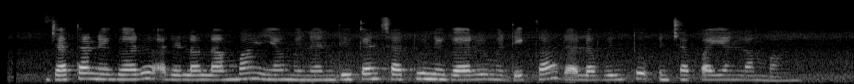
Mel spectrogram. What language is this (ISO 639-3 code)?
msa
